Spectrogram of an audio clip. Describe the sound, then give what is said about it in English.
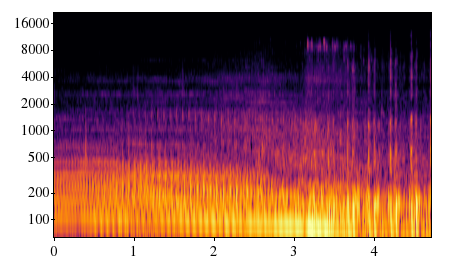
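Triumph motorcycle engine running at a low, steady idle, a deep throbbing rumble with a mechanical clatter that grows slightly louder and rougher toward the end. “Hey, it's a Greek triumph. Nice bike. Nice bike.”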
